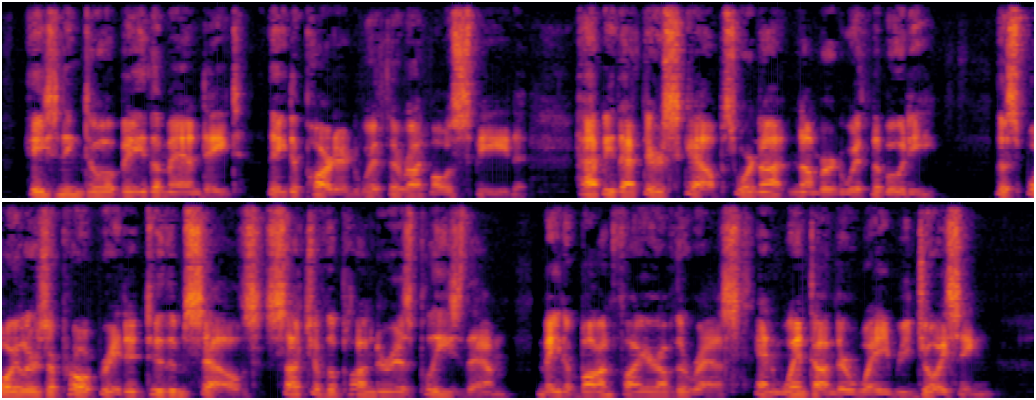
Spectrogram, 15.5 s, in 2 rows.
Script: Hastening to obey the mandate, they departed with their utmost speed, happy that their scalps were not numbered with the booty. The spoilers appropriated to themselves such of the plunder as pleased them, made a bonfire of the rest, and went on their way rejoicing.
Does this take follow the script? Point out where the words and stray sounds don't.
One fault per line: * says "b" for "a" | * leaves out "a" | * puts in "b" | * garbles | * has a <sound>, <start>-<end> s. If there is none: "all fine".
all fine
